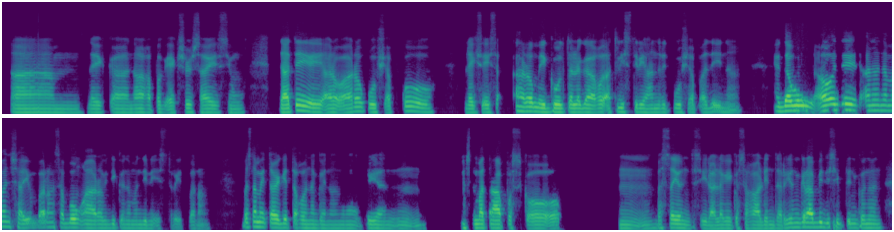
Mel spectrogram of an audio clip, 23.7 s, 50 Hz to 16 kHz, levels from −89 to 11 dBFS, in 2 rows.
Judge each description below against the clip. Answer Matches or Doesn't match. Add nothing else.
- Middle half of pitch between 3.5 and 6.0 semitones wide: Doesn't match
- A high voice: Doesn't match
